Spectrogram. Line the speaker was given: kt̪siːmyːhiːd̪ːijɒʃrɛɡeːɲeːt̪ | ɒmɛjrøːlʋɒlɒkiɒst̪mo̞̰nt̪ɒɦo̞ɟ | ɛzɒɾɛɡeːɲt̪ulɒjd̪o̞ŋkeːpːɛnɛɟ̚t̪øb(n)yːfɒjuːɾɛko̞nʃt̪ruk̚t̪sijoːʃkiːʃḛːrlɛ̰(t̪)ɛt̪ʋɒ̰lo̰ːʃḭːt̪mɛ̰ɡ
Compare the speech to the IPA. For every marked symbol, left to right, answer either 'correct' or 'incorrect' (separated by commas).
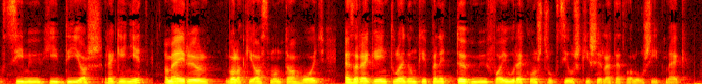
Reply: incorrect, correct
